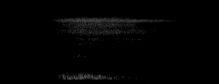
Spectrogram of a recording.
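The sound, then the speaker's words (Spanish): A single long, deep breath, part of a guided breathing exercise, rushes softly and evenly for over a second in otherwise quiet surroundings. “Inhala profundo. Y exhala. Inhala profundo.”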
